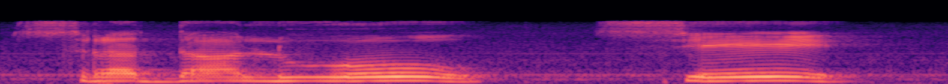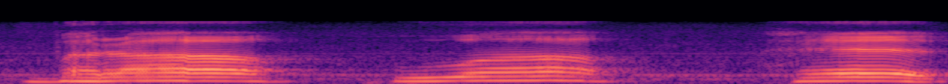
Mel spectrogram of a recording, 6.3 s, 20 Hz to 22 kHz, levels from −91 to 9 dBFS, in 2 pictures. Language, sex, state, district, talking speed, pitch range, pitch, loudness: Hindi, male, Rajasthan, Jaipur, 45 wpm, 175-230 Hz, 180 Hz, -14 LUFS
